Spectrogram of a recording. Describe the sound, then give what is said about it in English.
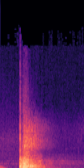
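A single gunshot muffled by a blanket wrapped around the gun makes one sudden dull boom that fades over about half a second into low background hiss. “I wrap this blanket around the gun to muffle the sound. Aim about there.”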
